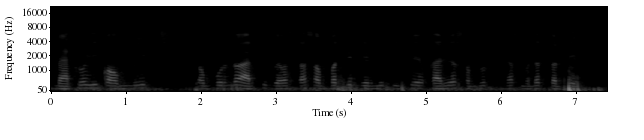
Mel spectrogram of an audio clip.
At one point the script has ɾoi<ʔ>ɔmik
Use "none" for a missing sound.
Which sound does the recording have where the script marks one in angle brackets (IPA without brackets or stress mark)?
k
